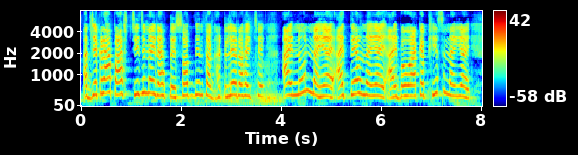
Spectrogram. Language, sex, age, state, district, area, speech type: Maithili, female, 45-60, Bihar, Muzaffarpur, urban, spontaneous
